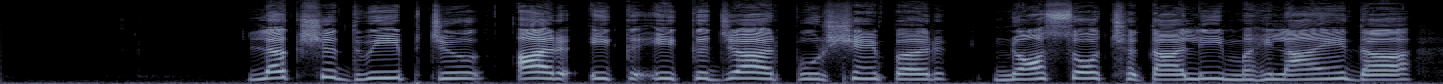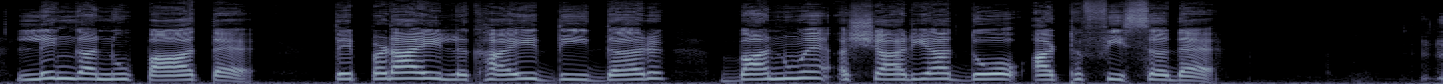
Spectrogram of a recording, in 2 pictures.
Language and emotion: Dogri, neutral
